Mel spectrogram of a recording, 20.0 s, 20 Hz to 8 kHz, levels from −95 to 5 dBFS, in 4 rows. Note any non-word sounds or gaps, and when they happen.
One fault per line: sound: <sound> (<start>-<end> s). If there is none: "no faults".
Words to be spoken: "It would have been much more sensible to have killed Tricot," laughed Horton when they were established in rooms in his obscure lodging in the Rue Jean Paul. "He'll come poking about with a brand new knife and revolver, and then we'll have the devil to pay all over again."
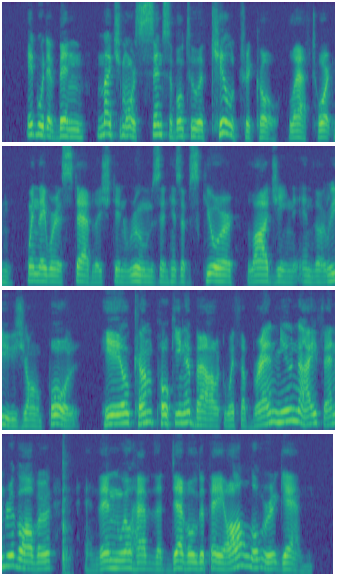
sound: thud (15.9-16.1 s)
